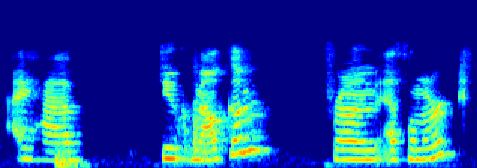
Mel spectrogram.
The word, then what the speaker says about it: Aethelmearc: And tonight I have Duke Malcolm from Aethelmearc. I think I pronounced Aethelmearc right. Yeah, Hopefully. you got it.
